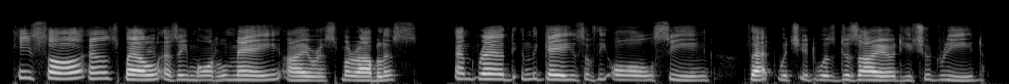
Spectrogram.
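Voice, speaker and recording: A robotic, put-on character voice, fairly high in pitch and fairly slow in pace. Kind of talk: archaic formal.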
